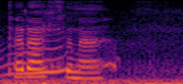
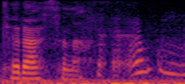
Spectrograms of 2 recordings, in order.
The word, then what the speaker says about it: Tadasana: TADASANA. TADASANA. Let's say it together again. TADASANA.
